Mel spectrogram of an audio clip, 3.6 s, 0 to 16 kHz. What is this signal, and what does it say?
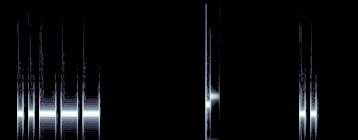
Morse code, heard as a keyed tone, about 22 wpm, 700 Hz. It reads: 2 I
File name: Single-Letter-Number-22wpm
